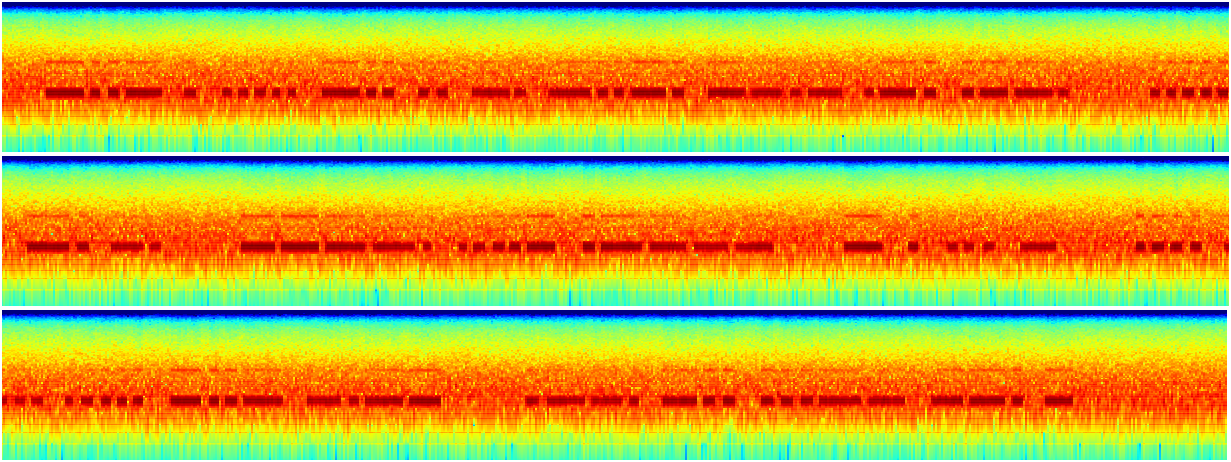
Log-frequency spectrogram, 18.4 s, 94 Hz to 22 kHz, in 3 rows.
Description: Morse code, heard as a keyed tone, hand-sent with a straight key, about 28 wpm, 820 Hz, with heavy radio static and a narrow filter. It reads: XE5DIN/QRP 5NN 941 TEST HS5XY PD3GT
